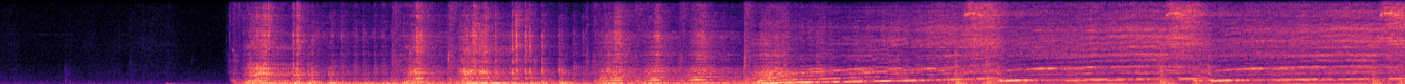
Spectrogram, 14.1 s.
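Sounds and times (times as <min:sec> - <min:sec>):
car engine accelerating: 0:02.3 - 0:14.0.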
